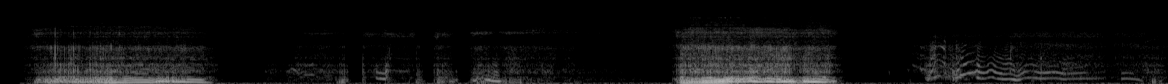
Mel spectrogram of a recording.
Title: Itchy Itchiford Sleeping & Snoring In His Bed Part 2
